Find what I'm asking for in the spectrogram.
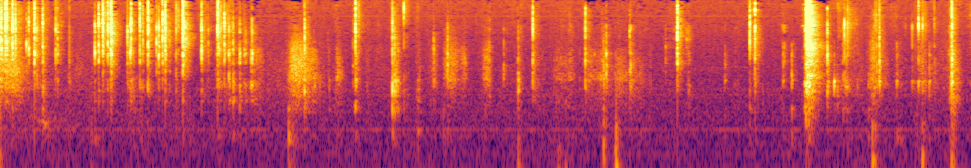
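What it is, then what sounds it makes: Die-cast metal toy car. Long almond-shaped acrylic nails tap rapidly on the hollow, painted metal body of a small yellow die-cast Beetle model car, seen from the rear. Dozens of quick, bright clicks come in irregular bursts, with a few duller, deeper knocks mixed in. Each tap dies away almost at once.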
